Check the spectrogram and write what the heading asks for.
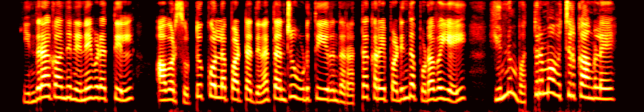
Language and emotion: Tamil, surprised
